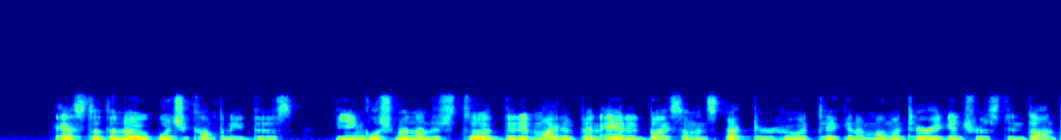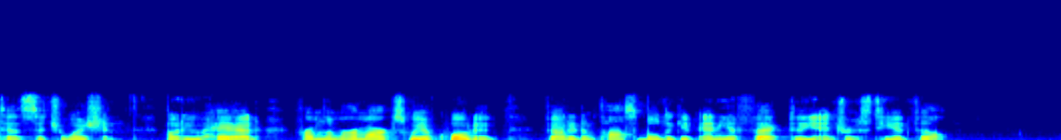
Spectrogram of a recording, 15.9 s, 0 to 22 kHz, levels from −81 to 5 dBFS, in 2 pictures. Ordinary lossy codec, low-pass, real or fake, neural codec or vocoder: Opus, 32 kbps; 7.2 kHz; real; none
